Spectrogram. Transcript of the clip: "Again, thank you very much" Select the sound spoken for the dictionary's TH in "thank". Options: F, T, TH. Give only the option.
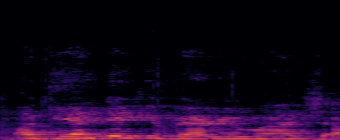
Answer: T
